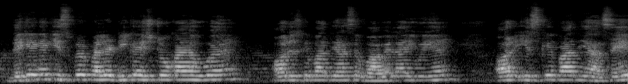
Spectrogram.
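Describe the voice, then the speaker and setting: A man teaching shorthand step by step, explaining at a board in speech and often asking if it is clear. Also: sits high. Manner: steady, repeats "ठीक है ना" often. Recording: echoey room, mic far off, faint hum.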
